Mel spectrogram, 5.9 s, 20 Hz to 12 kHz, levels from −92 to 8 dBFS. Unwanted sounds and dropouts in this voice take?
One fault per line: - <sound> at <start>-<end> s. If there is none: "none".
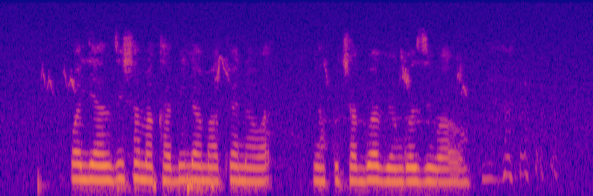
- laugh at 4.8-5.6 s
